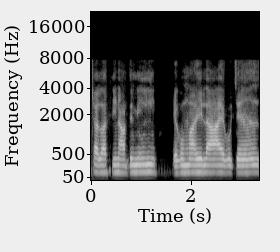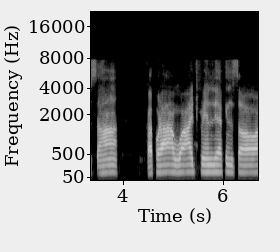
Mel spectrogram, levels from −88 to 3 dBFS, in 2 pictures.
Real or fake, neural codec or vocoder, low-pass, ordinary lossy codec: fake; codec, 16 kHz, 2 kbps, FreqCodec, larger model; none; none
